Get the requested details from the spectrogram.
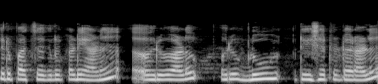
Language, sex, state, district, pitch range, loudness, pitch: Malayalam, female, Kerala, Wayanad, 220-250 Hz, -14 LUFS, 230 Hz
